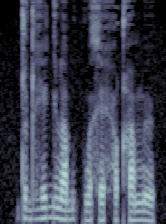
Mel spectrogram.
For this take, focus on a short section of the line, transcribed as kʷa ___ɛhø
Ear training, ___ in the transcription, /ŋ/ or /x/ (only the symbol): x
